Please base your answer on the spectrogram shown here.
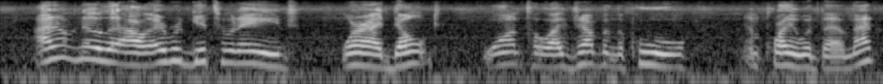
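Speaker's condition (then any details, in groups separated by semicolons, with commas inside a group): Cerebral palsy; needs help getting into pool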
